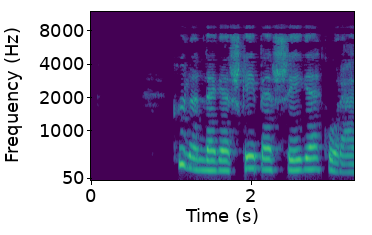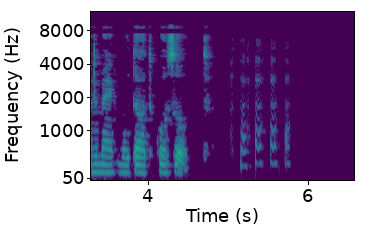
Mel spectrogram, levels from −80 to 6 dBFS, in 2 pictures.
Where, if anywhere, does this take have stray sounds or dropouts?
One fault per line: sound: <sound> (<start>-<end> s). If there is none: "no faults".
sound: laugh (5.0-5.8 s)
